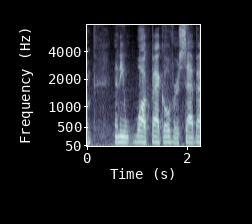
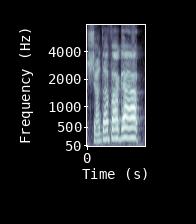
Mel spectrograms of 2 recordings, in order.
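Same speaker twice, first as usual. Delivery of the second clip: mock angry yell; 9 semitones higher, 9 dB louder, slower than usual. Retold son yelling at mom.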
